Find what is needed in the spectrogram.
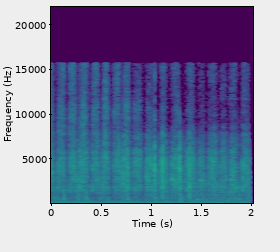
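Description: Felt-tip marker scribbling on a paper worksheet: faint, quick back-and-forth strokes as a picture is coloured in green.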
